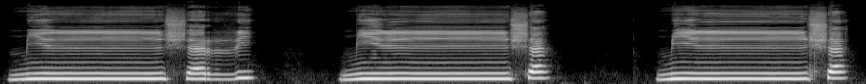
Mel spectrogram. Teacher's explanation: La rouna ici est buccale et nasale, donc on entend un son qui sort de la bouche et du nez. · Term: ghunna de ikhfa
